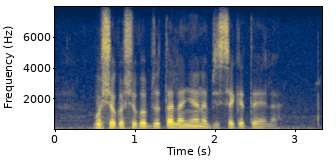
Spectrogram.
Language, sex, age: Tsonga, male, 22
